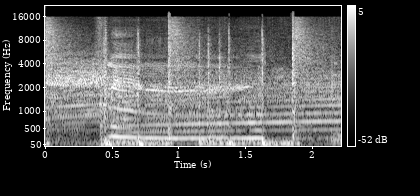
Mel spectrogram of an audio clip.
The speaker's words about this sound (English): Oh, yeah, there you go. Race car noises.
